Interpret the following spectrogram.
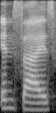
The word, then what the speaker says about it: Insyze: but we started our company Insize, which is spelled INSYZE, Okay.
